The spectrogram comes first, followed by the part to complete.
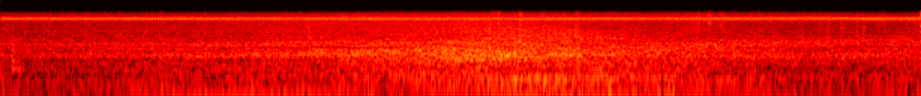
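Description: A car driving past on a paved street, its tyre and engine noise swelling to a peak about halfway through and then fading away.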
